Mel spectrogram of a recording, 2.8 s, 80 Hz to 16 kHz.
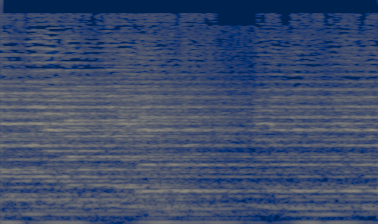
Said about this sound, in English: Hands can do incredible things. This is the sound of 326 hands playing Mozart.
